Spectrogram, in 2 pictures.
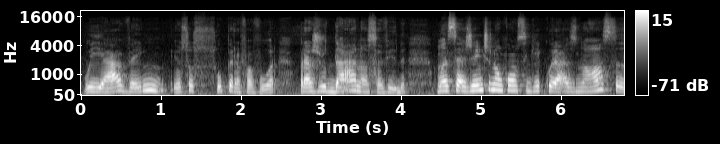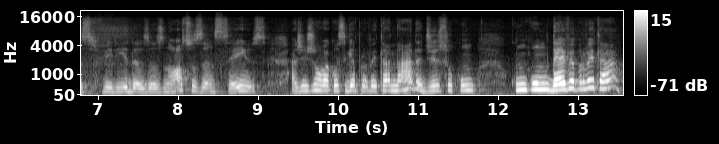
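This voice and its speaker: Woman guest, warm low-key timbre, reflective and explanatory. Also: normal speed. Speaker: guest, journalist. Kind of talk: casual podcast chat.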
